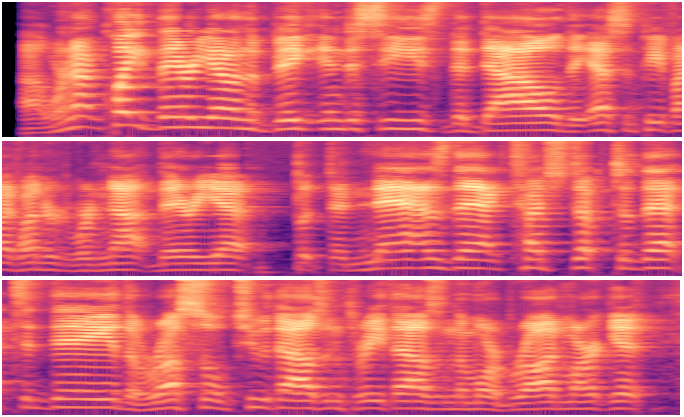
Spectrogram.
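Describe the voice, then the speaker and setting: A man's voice: fairly high pitch, sharp tone. A man giving a casual, upbeat client update as a financial advisor, chatty with frequent fillers.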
